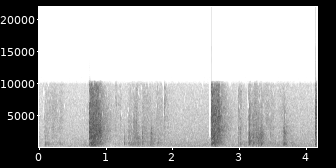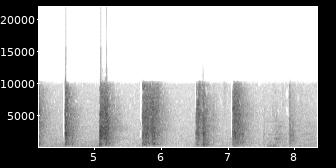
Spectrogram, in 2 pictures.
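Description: A knife slices through paper with sharp swishing cuts.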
